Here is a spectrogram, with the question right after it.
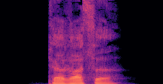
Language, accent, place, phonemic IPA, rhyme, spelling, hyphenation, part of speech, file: German, Germany, Berlin, /tɛˈʁasə/, -asə, Terrasse, Ter‧ras‧se, noun, De-Terrasse.ogg
- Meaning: 1. terrace (raised, flat-topped bank of earth with sloping sides) 2. patio, porch, veranda, terrace (platform that extends outwards from a building)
